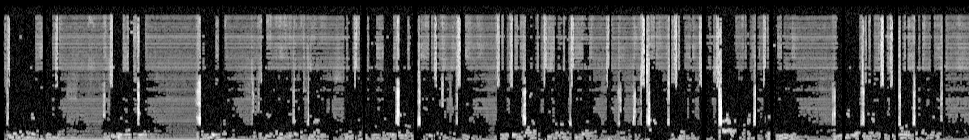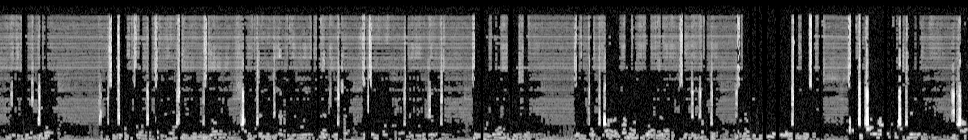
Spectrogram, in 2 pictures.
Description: Con los socialistas toledanos también compartió esta tradicional comida de navidad el eurodiputado del PSOE, Juan Fernando López Aguilar, quien en las palabras que pronunció en el turno de intervenciones pidió “encarar el futuro con ganas, con autocrítica pero sin derrotismo”.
